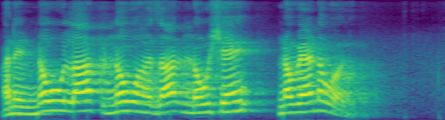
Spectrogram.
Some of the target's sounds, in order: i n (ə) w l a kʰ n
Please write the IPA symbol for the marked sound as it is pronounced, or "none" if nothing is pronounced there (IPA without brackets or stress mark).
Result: ə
